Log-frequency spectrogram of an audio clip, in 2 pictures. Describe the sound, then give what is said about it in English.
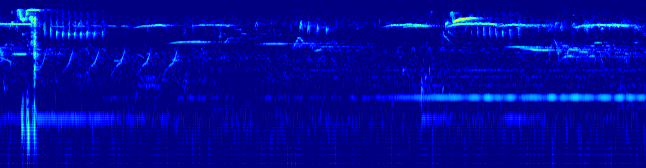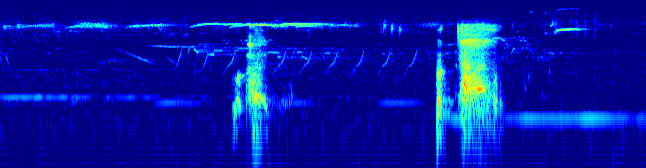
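Two sharp, loud sneezes burst out a couple of seconds apart, over a quiet background of faint high chirping and a low steady hum. “Bless you.”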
